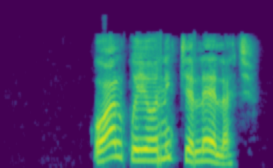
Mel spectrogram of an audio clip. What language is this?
Kalenjin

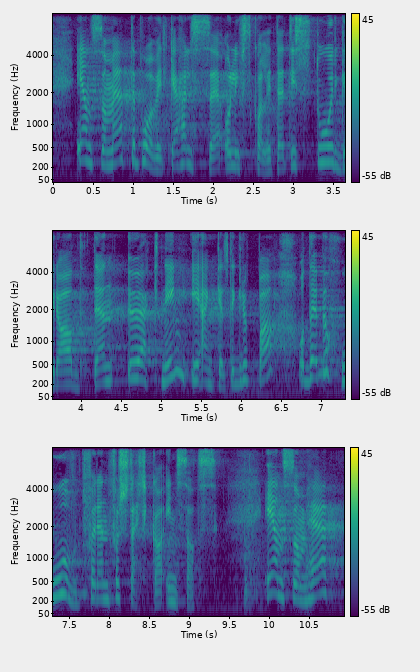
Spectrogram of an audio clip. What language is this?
Norwegian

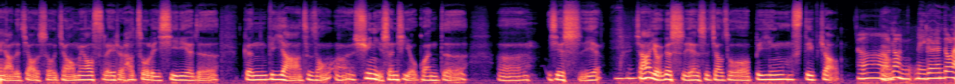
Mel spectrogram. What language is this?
Chinese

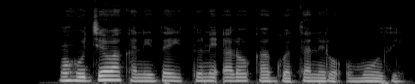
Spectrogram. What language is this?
Kikuyu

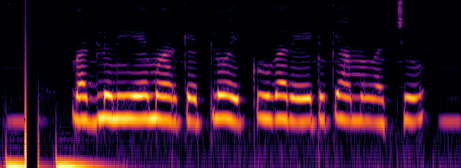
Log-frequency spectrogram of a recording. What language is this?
Telugu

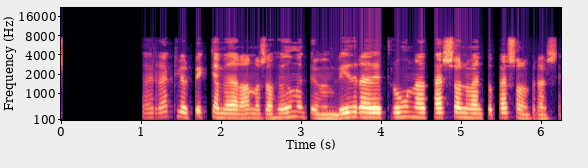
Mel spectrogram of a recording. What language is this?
Icelandic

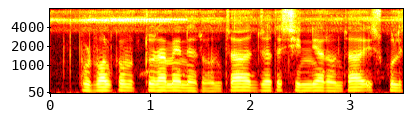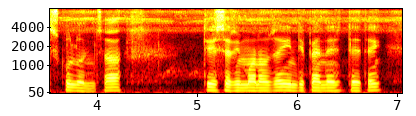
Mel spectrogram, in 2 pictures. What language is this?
Nepali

